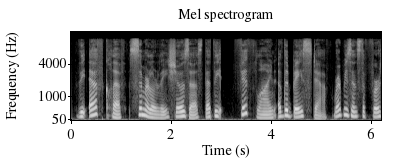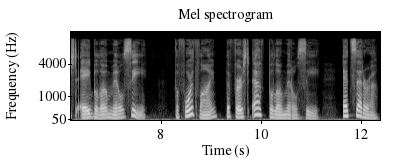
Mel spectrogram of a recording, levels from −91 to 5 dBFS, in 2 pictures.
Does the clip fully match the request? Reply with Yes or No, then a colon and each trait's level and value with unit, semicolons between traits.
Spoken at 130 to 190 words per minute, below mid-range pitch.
No: average, 150 wpm; medium, 170 Hz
